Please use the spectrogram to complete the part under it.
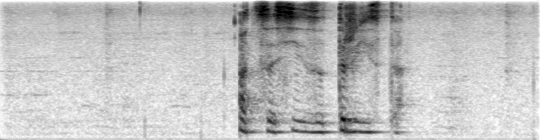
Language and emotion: Russian, angry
